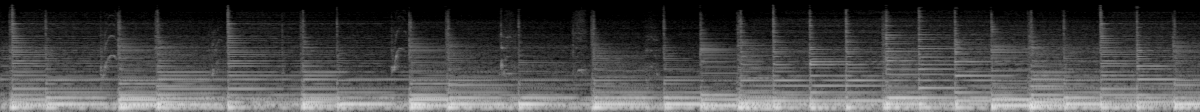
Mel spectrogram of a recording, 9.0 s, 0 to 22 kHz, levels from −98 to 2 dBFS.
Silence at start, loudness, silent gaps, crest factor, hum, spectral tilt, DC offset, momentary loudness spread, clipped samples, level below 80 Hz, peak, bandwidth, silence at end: 0 s; -21 LUFS; none; 16 dB; none; -9 dB/octave; under 0.1%; 6 LU; under 0.1%; -46 dBFS; -4 dBFS; 11 kHz; 0 s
